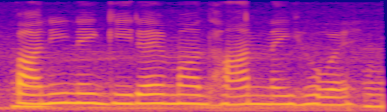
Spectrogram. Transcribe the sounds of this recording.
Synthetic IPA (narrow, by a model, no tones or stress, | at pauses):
paːnineiɡiːɾəjmãd̪ʱaːnːɐĩɦoːʋeː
